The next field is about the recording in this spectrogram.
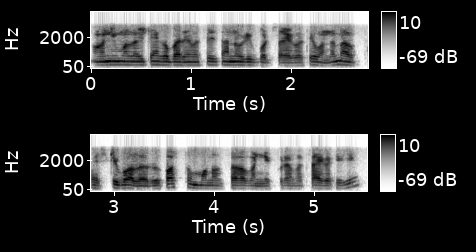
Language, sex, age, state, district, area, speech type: Nepali, male, 30-45, West Bengal, Jalpaiguri, rural, conversation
